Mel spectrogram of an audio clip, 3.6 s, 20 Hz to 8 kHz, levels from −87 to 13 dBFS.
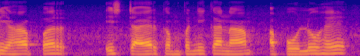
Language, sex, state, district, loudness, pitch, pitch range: Hindi, male, Uttar Pradesh, Lucknow, -15 LUFS, 165 Hz, 155-170 Hz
